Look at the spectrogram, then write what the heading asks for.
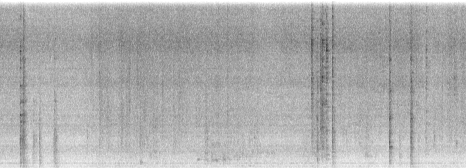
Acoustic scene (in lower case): kitchen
